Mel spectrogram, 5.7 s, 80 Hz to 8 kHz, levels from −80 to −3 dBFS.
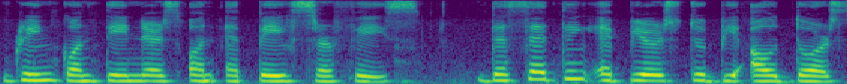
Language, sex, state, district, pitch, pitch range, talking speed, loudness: English, female, Nagaland, Kohima, 195 Hz, 190-210 Hz, 125 wpm, -15 LUFS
